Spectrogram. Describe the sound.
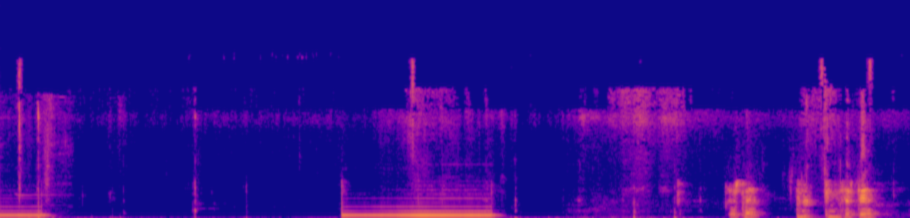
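An outgoing call's ringback tone: a short beep, then one steady, fairly loud electronic ring lasting about a second and a half, followed by a pause and then people starting to talk.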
